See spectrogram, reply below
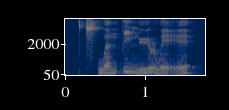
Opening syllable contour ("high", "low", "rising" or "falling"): rising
